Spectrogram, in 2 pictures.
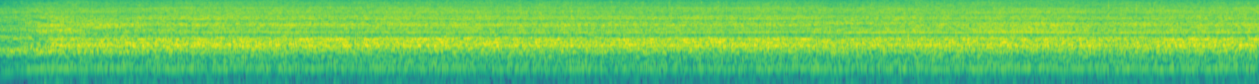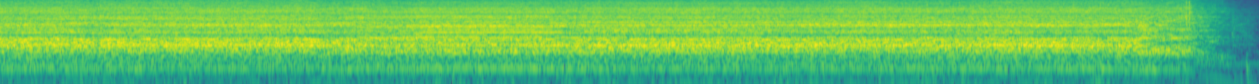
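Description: A hair dryer blows warm air in a loud, steady, close roar that holds for about twenty-five seconds, then cuts off abruptly. No voices are heard.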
